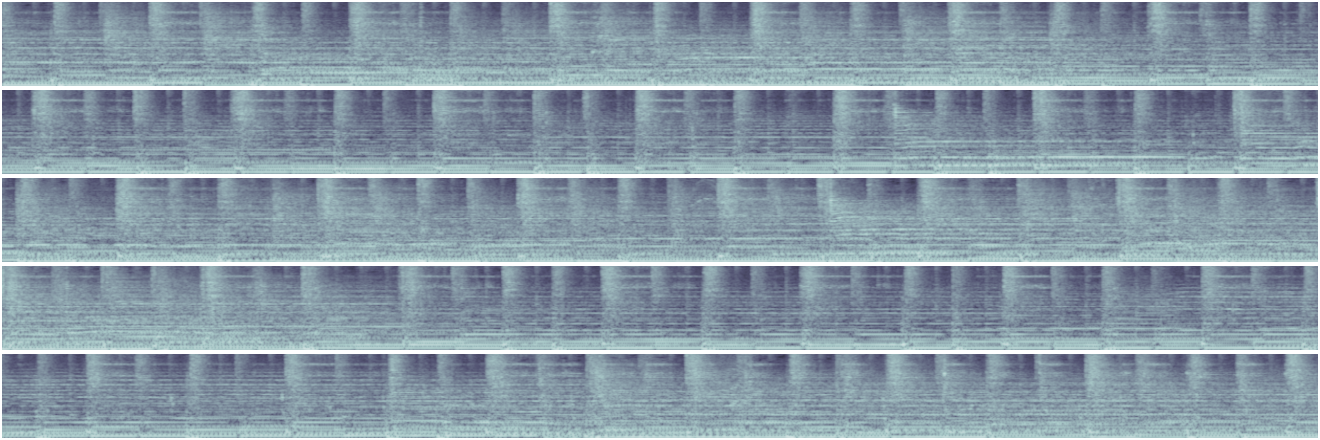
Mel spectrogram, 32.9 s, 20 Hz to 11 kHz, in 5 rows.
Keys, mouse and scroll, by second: 0.5 click, 1.5 ctrl+shift+g, 2.2 click, 3.6 ctrl+shift+g, 4.4 click, 5.5 ctrl+shift+g, 6.2 click, 6.7 ctrl+shift+g, 7.4 click, 8.5 ctrl+shift+g, 9.4 click, 10.1 ctrl+shift+g, 11.0 click, 16.5 F4, 17.0-23.8 drag, 24.4 F4, 25.4 ctrl+z, 25.9 click, 29.8 click, 30.8 click, 31.6 F4, 32.1 click.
